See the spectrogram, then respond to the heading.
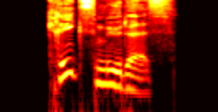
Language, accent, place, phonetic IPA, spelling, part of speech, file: German, Germany, Berlin, [ˈkʁiːksˌmyːdəs], kriegsmüdes, adjective, De-kriegsmüdes.ogg
- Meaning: strong/mixed nominative/accusative neuter singular of kriegsmüde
